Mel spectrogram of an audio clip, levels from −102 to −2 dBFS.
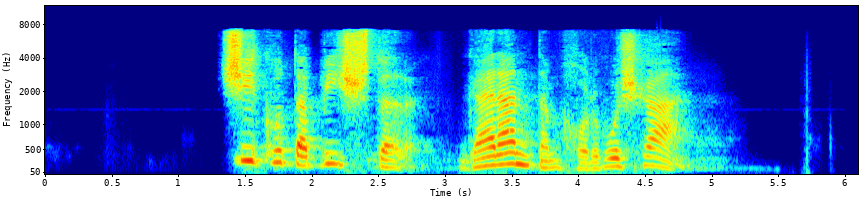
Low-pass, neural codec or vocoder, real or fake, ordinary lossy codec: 7.2 kHz; codec, 16 kHz, 0.5 kbps, X-Codec, HuBERT features, trained on LibriSpeech; fake; AAC, 32 kbps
